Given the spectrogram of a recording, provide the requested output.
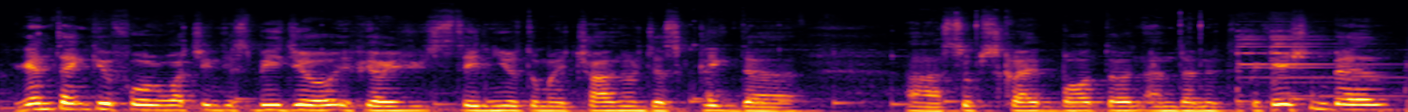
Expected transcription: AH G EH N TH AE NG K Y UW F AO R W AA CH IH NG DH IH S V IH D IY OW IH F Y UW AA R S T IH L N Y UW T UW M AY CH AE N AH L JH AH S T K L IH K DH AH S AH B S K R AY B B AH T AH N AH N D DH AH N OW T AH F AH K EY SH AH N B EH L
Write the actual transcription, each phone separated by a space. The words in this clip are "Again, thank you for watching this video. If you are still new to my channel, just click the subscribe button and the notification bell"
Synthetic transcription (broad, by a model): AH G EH N T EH NG K Y UW F AO R W AA CH IH NG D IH S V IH D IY OW IH F Y UW AA R S T IH L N Y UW T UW M AY CH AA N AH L JH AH S K L IH K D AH S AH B S K R AY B B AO T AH N AH N D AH N OW T AH F AH K EY SH AH N B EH L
